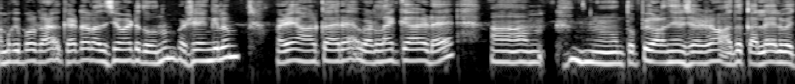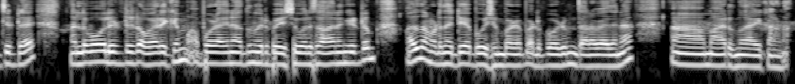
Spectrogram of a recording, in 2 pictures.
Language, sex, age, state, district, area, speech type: Malayalam, male, 60+, Kerala, Pathanamthitta, rural, spontaneous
